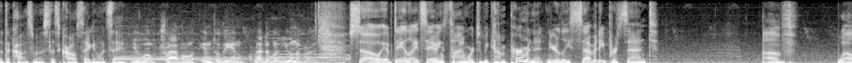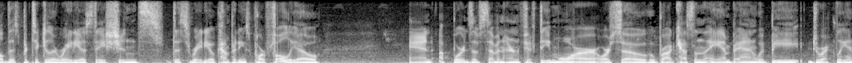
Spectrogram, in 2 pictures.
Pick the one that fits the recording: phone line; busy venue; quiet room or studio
busy venue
